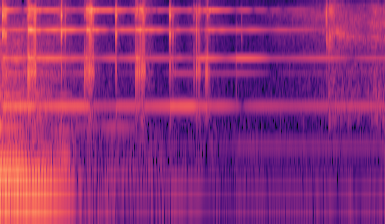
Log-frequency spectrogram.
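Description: A Nepalese meditation bowl rings with a steady, shimmering tone that sustains throughout, while a series of light, quick taps sound over it before the ringing slowly settles.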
